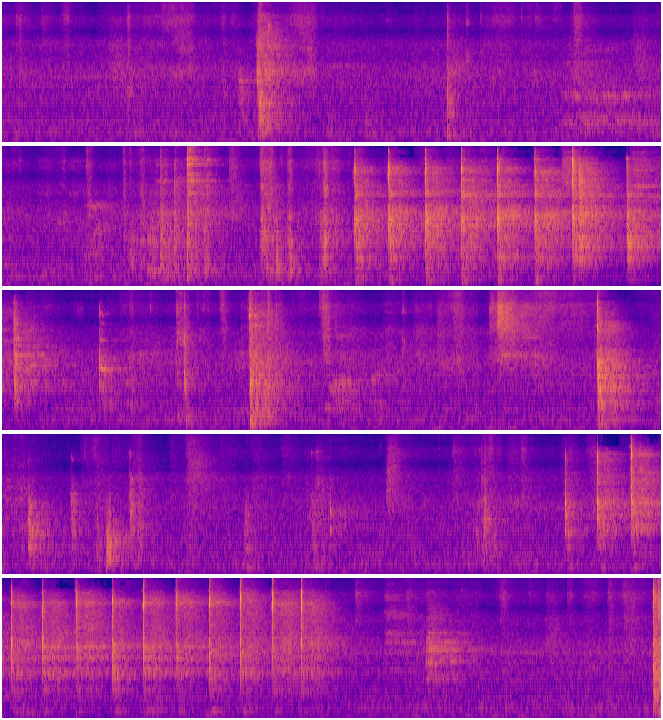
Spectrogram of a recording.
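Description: Hammer tapping on a steel part: single strikes, then quick runs of blows at about three or four a second, the last run ringing.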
